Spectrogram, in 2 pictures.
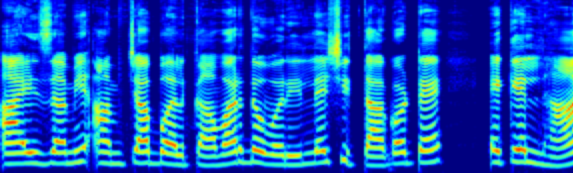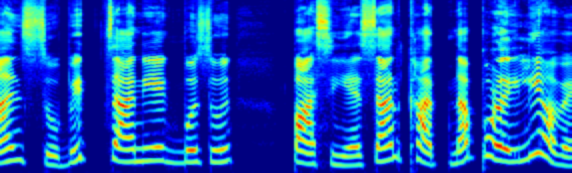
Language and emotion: Goan Konkani, happy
